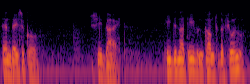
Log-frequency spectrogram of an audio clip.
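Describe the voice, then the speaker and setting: A man's voice: fairly low pitch, natural voice. Man acting a bitter old foreign-accented father. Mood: bitter, ashamed. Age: older. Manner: halting, solemn, formal phrasing. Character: bitter, grieving old immigrant father, gravely formal. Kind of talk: 1950s radio drama acting. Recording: noisy narrow-band old radio recording.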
